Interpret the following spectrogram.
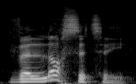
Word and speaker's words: velocity: is a noun and the stress is on law velocity and this simply means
